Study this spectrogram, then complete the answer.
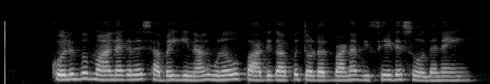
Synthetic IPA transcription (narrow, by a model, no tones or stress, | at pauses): kɔlɯmbɯmaːnɐɣɐɾɐsɐbɐjɪnaːlʊnɐʋɯpaːðɪɣaːpɯt̪ːɔɽɐɾbaːnɐʋɪseːɽɐsoːðɐnɐɪ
